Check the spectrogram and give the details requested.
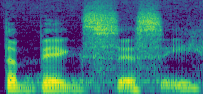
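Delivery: put-on soft, small, trembling voice. The speaker retells a boy's words after a long silence: imitating a shaken little voice. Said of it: "his shaken little voice saying".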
